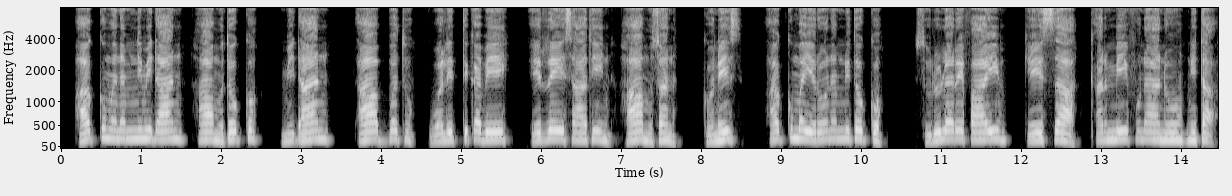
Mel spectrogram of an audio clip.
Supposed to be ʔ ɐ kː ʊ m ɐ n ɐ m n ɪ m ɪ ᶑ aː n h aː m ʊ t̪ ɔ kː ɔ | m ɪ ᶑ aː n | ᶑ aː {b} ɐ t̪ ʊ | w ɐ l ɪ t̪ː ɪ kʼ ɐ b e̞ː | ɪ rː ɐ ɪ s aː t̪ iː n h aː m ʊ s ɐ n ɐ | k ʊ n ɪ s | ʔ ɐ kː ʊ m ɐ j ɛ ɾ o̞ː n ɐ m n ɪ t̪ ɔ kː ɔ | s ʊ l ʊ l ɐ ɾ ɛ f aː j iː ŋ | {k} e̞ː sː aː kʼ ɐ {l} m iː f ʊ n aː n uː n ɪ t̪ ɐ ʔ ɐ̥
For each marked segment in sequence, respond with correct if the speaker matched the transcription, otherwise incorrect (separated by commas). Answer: incorrect, correct, incorrect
